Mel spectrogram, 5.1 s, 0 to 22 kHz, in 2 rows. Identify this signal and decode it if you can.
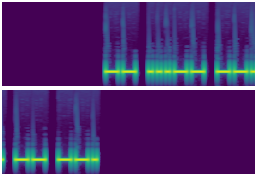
Morse code, heard as a keyed tone, about 27 wpm, 700 Hz. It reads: M3GMG
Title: DXCC-100 Call Signs - 5 Characters - Repeated 3x - 28wpm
